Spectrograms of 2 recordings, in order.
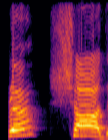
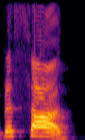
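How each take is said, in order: First: प्रसाद slowed, with "shaad"; hushing sh in प्रसाद; sh error. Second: प्रसाद with a clean, punched "saad"; plain s in प्रसाद, louder; s sound. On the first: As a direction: say प्रसाद wrongly as "prashaad". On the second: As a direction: say प्रसाद firmly as "prasaad". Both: Shown as a demonstration. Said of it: "नहीं".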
